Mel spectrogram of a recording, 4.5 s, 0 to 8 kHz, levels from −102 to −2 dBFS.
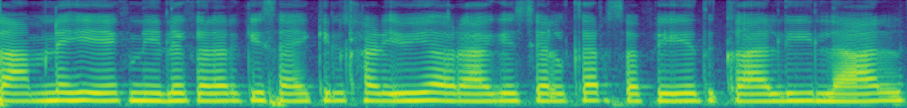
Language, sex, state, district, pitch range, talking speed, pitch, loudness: Hindi, female, Chandigarh, Chandigarh, 205-215 Hz, 210 wpm, 210 Hz, -12 LUFS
